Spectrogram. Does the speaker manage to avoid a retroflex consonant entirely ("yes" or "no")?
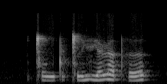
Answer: no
